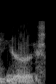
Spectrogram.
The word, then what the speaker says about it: Urich: Okay, Urich, how they pronounce it.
